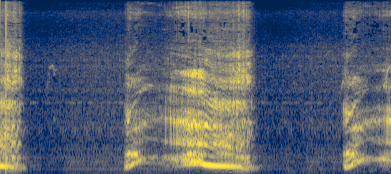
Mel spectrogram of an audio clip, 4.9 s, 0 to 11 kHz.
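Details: Lion roaring in the African bush: a deep, groaning roar at about 1.6–3 s with a low, falling tone, cut off at the start and end by other loud low calls.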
